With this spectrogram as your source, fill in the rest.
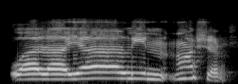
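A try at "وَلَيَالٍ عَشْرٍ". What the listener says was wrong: Tebalin. Asyur. Asyur. Tebal. Jangan asyur. Kalau asyur tipis. Asyur. Tebal.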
